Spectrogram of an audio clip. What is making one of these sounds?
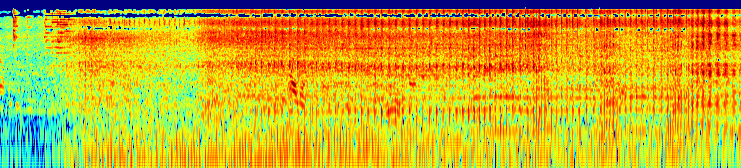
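A small motorcycle engine revs loudly and crackles.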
